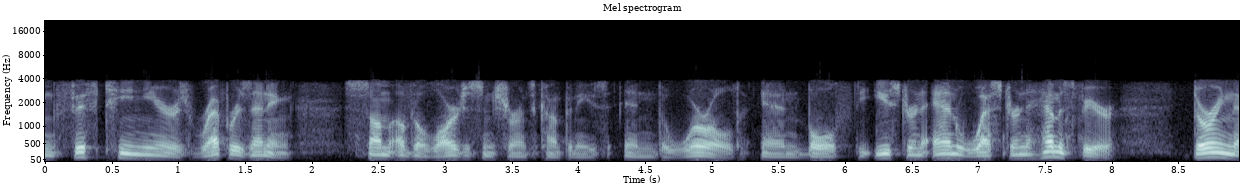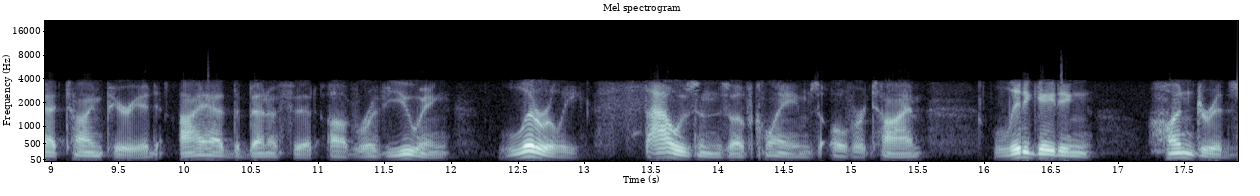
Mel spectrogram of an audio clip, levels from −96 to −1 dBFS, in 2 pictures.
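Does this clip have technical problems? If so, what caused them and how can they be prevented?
No, there is nothing to fix or prevent here: the speech sits in the narrow band of roughly 250 Hz to 3.5 kHz typical of ordinary G.711 telephone coding, which is that channel working as designed.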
